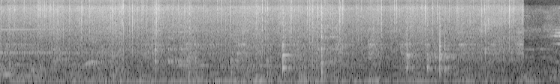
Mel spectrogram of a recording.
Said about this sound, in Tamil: மீல் மேக்கர் நல்லா கிறிஸ்பியாக ஃப்ரை ஆகி வந்துருச்சுங்க.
